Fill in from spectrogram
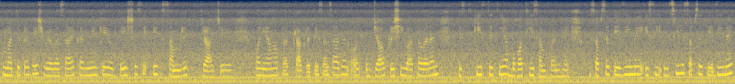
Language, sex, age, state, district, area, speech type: Hindi, female, 18-30, Madhya Pradesh, Jabalpur, urban, spontaneous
